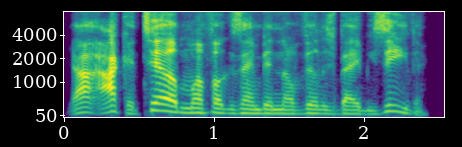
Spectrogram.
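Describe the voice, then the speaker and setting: A man with a mid-range voice hosts a morning show, talking very fast with lively intonation and a fairly bright tone, reading comments in a casual live-stream chat. He tells slangy stories, cusses often, and keeps tagging lines with "you feel me." The studio-quality recording has no echo.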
